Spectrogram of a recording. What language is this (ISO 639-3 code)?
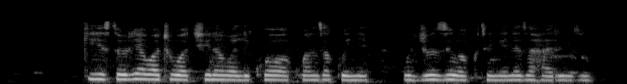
swa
